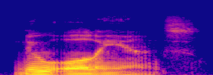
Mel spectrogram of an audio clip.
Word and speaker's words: New Orleans: a foreigner to pronounce if you think of the French Rhythm o Leon yeah we have the French Rhythm without the French sound new orens so that's the way to think of it New Orleans I thought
